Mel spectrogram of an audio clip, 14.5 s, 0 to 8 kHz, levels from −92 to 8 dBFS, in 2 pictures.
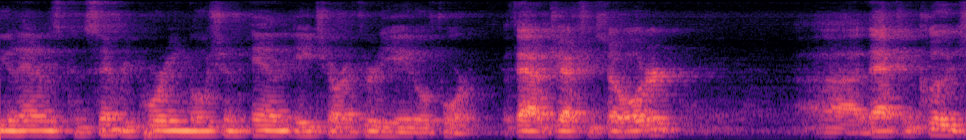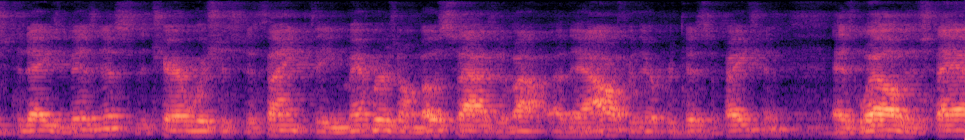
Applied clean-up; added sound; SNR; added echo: none; none; none; reverberation time 0.7 s.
